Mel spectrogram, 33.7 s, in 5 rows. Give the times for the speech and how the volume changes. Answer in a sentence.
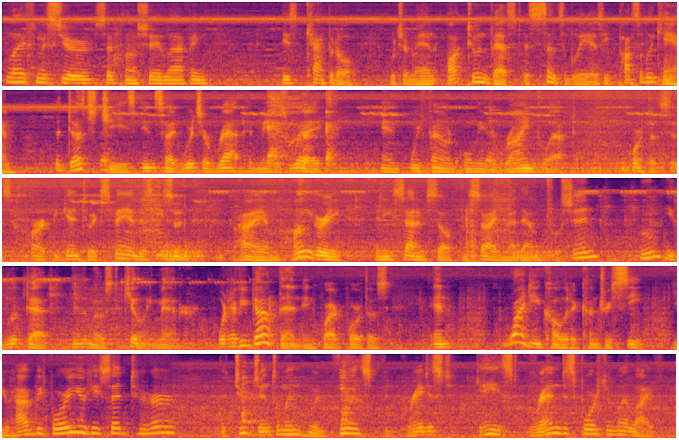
The speech can be heard briefly from 0.0 to 2.1 s; and from 2.8 to 33.6 s, at a steady volume.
